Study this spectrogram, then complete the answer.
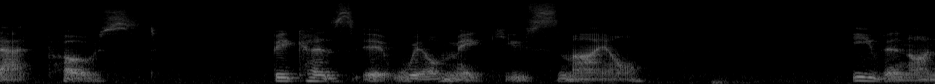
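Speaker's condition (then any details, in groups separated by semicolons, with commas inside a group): Essential tremor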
